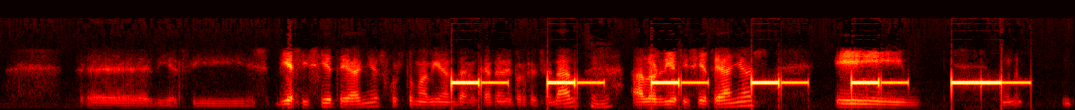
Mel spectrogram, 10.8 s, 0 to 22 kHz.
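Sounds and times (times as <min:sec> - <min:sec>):
speech: 0:02.8 - 0:07.7, 0:08.4 - 0:09.3
radio time-signal electronic pips: 0:04.6 - 0:10.4.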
